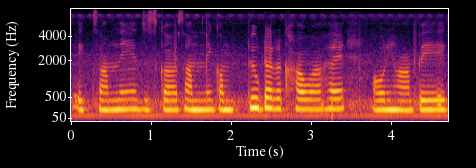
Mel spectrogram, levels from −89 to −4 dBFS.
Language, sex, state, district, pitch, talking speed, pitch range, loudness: Hindi, female, Punjab, Fazilka, 215 Hz, 165 wpm, 210-225 Hz, -17 LUFS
